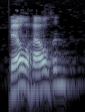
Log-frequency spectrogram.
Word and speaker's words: Wellhausen: The name documentary hypothesis, or it's sometimes given a man's name, Wellhausen, Julius Wellhausen. We call it Wellhausenism or Wellhausenism. Usually, I guess we anglicize it a little bit, but the W is pronounced like a V.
